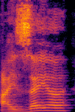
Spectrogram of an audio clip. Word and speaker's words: Isaiah: Hey Brad, just in case if you got my name wrong, my name is pronounced Isaiah.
